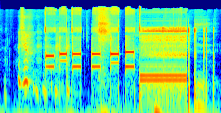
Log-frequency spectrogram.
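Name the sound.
telephone number being dialed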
